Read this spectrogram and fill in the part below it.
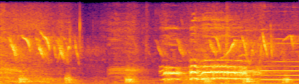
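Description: On an open-area farm, desi chickens cluck softly in short bursts before a rooster lets out a long, loud crow that dominates the second half, with more clucks continuing underneath.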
